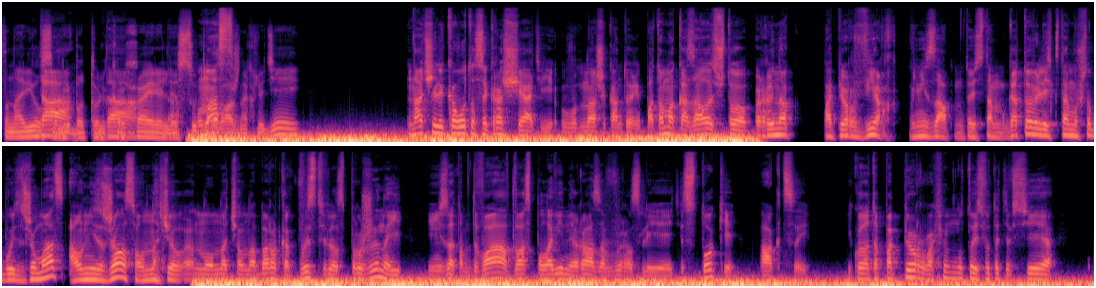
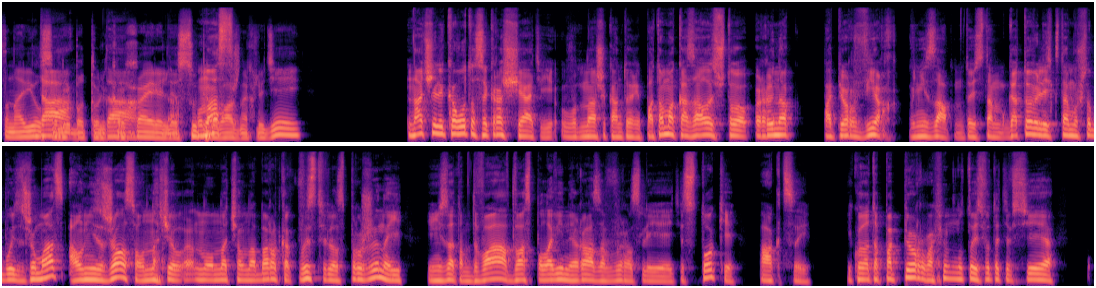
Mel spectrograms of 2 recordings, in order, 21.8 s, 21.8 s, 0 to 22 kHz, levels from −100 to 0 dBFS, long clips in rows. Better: second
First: low rumble; noticeable; from 2 to 7.5 s and from 13 s on; 15 dB below the speech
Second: none

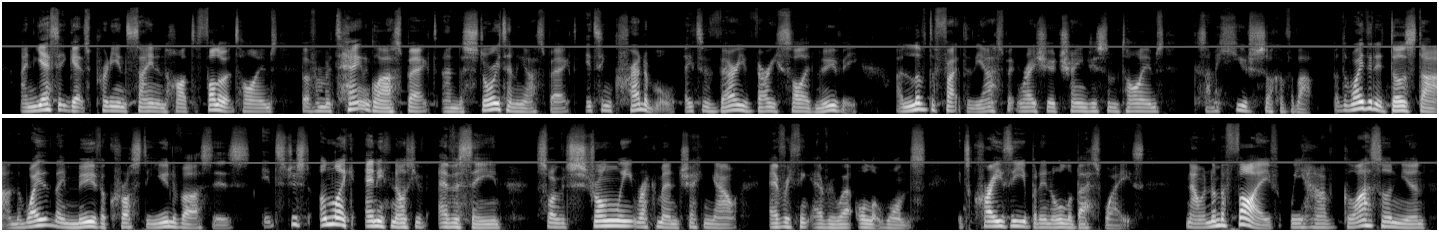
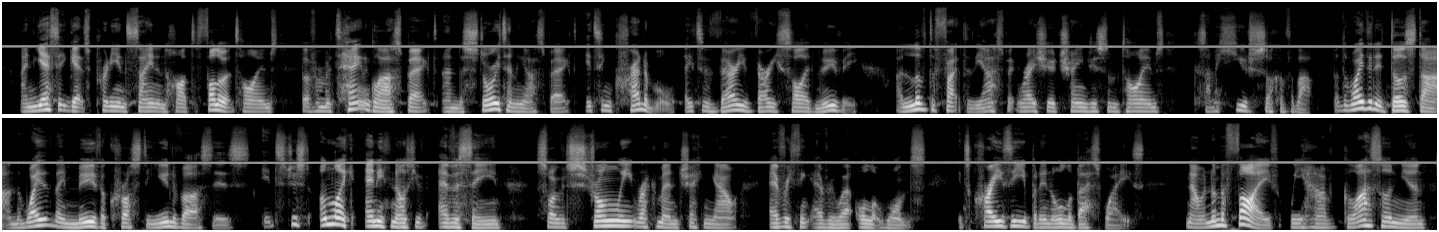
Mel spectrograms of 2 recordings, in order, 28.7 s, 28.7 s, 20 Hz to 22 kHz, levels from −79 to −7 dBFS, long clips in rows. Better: first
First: high-pitched whine; faint; throughout; 4.5 kHz, 20 dB below the speech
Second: high-pitched whine; loud; throughout; 4.5 kHz, 6 dB below the speech

